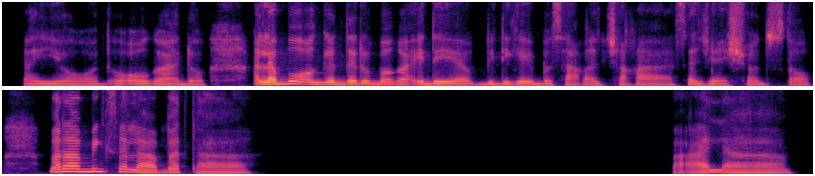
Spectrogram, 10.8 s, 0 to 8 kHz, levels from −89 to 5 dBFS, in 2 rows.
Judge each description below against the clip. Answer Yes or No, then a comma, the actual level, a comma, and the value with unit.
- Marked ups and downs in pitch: No, average, 4.3 semitones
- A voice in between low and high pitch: Yes, medium, 150 Hz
